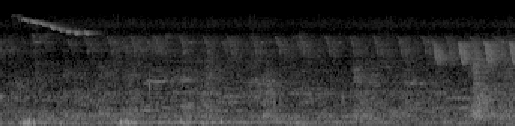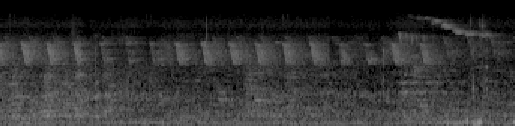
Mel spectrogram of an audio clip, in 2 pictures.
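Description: Faint outdoor wildlife ambience: a high, thin chirp repeated about four times a second, strongest in the middle, with a quick falling high whistle at the start and again near the end.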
